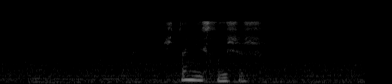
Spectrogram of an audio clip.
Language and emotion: Russian, neutral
